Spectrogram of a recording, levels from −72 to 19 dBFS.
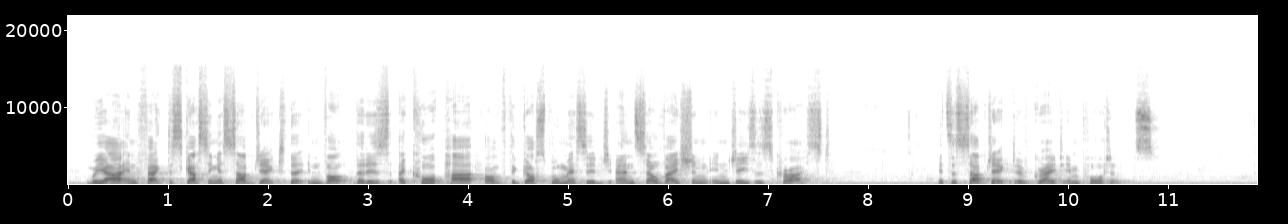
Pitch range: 120-170 Hz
